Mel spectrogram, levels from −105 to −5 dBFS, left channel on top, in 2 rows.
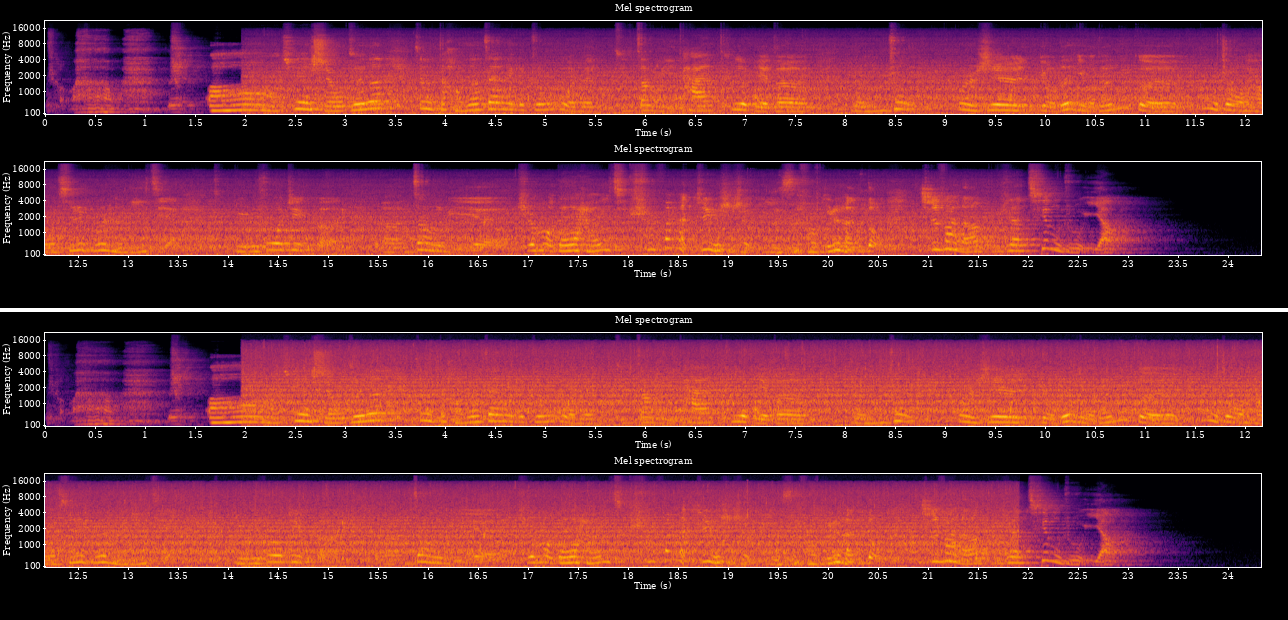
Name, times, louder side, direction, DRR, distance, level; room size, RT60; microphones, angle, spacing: voice 1, 0.0-1.5 14.3-14.5 19.4-19.8 20.3-20.6, left 2 dB, 35° left, 3 dB, 2.8 m, -44 dB
voice 2, 1.3-13.8 14.1-22.9, left 1 dB, 10° left, 1 dB, 1.4 m, -30 dB
sound 1, 2.0-21.9, right 3 dB, 80° right, 1.9 m, -31 dB
20.0 x 16.0 x 9.9 m, 1.0 s
head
